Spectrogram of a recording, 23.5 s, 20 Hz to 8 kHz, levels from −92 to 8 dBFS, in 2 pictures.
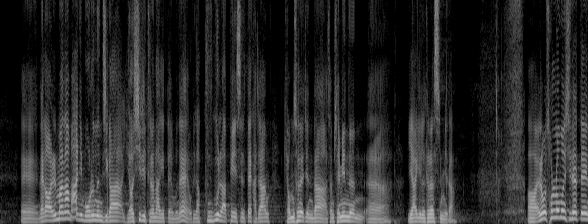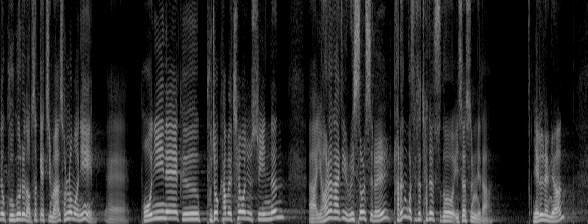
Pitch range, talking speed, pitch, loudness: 130-210 Hz, 305 characters per minute, 165 Hz, -28 LUFS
